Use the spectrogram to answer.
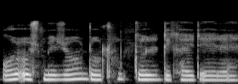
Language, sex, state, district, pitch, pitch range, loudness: Hindi, female, Arunachal Pradesh, Longding, 220 Hz, 210-235 Hz, -14 LUFS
